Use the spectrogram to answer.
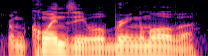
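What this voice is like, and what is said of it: Slight New York accent. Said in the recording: “That was a New York accent, actually, a little bit right there.”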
